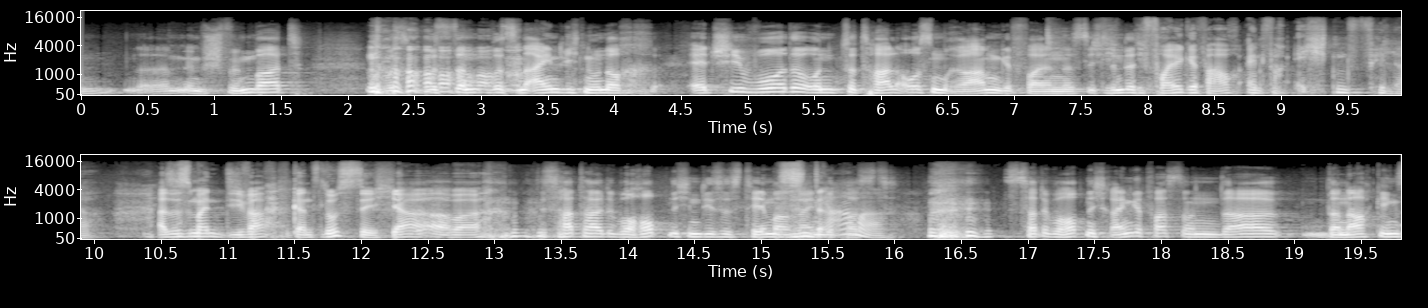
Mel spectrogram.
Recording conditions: live audience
